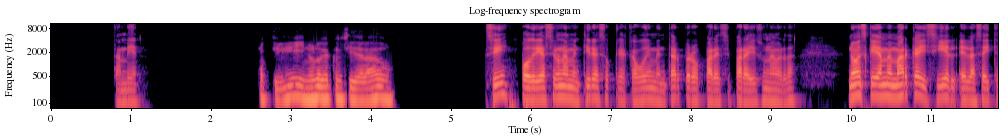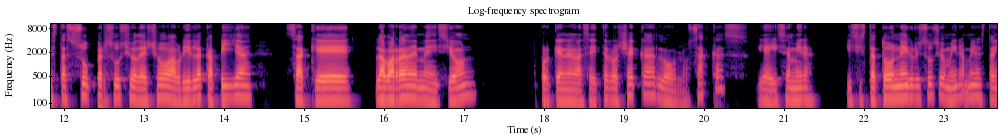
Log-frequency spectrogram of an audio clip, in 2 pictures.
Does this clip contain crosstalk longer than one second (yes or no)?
no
